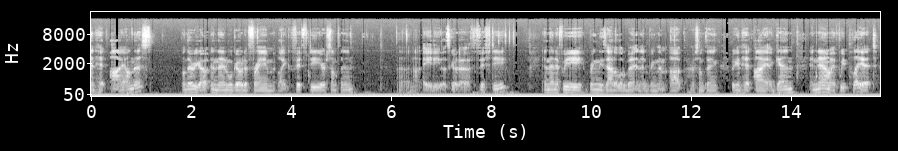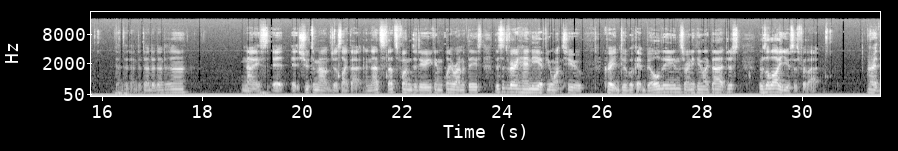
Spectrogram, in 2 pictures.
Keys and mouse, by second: 0.8 i, 3.3-8.5 drag, 9.8-15.2 drag, 13.7 i, 16.4 alt+a, 19.3 alt+a, 20.7-22.5 drag, 22.5-28.3 middle drag, 30.6-31.5 drag.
